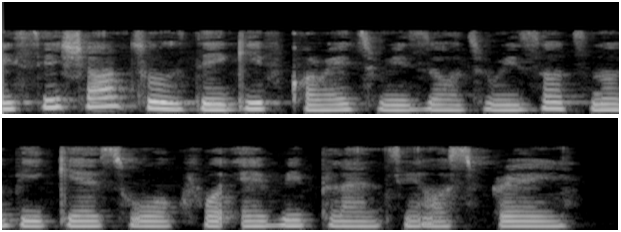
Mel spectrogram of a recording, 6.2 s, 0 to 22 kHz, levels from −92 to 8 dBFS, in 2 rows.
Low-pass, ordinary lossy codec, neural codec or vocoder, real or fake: 7.2 kHz; none; none; real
